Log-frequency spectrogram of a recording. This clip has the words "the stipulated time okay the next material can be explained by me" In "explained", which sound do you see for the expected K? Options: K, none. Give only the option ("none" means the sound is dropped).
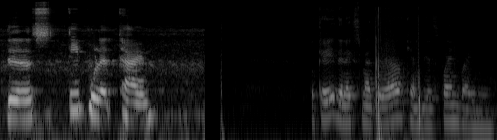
none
